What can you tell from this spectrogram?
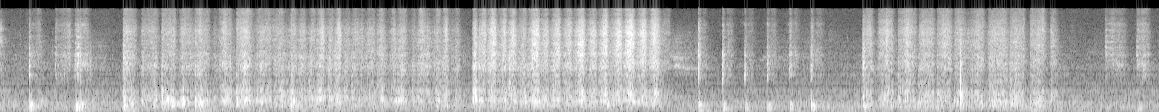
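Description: A flat paintbrush dry-brushing white acrylic paint across a textured canvas, in rapid scratchy back-and-forth strokes. The strokes are loudest about five to six and a half seconds in, then grow lighter and ease off near the end.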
